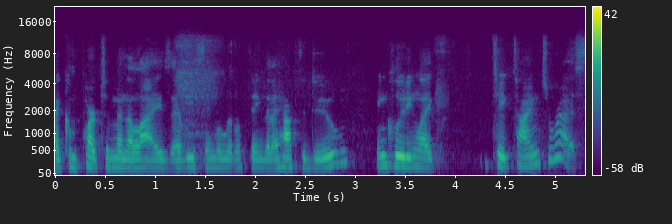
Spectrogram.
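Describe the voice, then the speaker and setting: A woman speaks with a slight Argentine accent at a fairly low pitch. Her intonation stays fairly even, and her pace is fairly quick. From Argentina, then various US cities. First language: Spanish. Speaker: musician and record label founder. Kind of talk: casual chat.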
